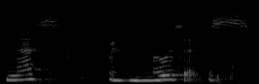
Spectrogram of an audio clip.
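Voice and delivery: hushed whisper of the title; librarian shushing whisper. Real, not acted. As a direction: breathe the words without voice. Reads book title, then repeats.

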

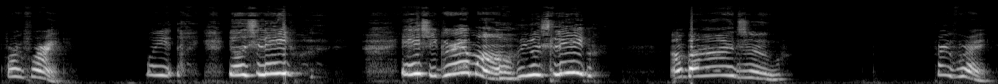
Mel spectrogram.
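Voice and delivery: high, loud sing-song calling of the pet; doting grandma call. Real, not acted. Doting grandma calling her pet Frank, high and loud. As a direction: coo at him loudly, way up high, to get him to come.

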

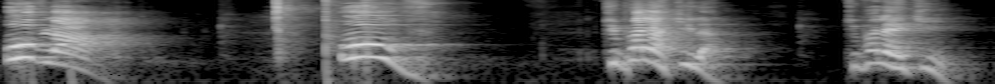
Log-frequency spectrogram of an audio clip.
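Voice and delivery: high, loud shouted demands; violent jealous husband. Acted. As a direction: bellow at the bathroom door. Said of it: "Pourquoi tu es violent comme ça?".

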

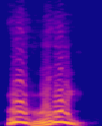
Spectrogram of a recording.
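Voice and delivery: high, loud cartoon dog whoop; a goofy dog's eager hoot; Scooby-Doo agreeing to the trap; Scooby cheer. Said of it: "said Scooby".

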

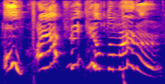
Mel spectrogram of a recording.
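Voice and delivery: high, fast, loud laughing shock. Real, not acted. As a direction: blurt it through laughter.

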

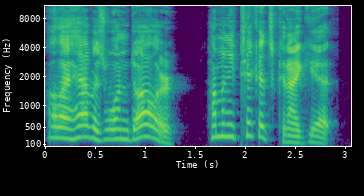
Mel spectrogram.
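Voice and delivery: put-on high girlish voice, quickening question; eager child counting her dollar; little girl. Yvonne asks about tickets.

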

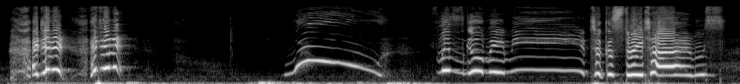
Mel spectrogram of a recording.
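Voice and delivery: high, loud victory shouts; ecstatic yelling. Real, not acted. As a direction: scream with triumph. Victory over boss.

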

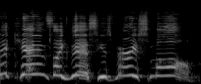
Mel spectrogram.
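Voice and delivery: high put-on diva voice. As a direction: chat up high as the star guest.

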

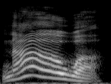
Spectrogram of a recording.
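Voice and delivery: loud, drawn-out exasperated no; emphatic refusal. Real, not acted. Host rejecting grown-up freshman flirting, emphatic refusal. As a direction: stretch it out loudly in protest.

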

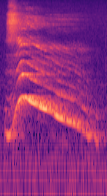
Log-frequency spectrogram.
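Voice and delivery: high, loud, long zoom; drawn-out whizzing noise, sliding down; zoom sound effect. A narrator's reading. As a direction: stretch it out like a beam shooting off. Light suddenly shoots out.

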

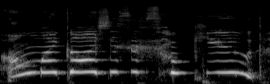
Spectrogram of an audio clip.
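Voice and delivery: high delighted gushing; excited squeal. Real, not acted. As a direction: coo over the cute little toy. Reveal of a cute toy.

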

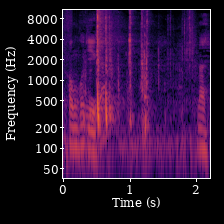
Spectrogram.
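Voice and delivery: ordinary talk

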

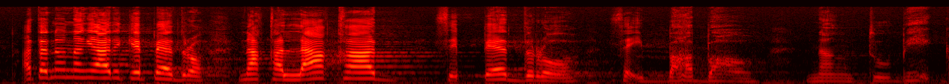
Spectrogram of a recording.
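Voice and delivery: ordinary delivery

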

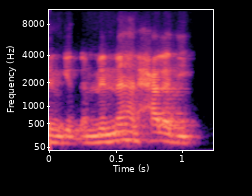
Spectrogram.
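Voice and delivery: normal talking voice

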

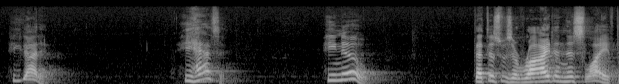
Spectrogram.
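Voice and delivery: high, rising bursts of praise; excited. Real, not acted. Preacher praising the college kid's faith, excited and high. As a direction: lift each short phrase with admiration.

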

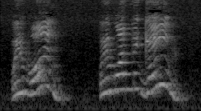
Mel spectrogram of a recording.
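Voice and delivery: very high, loud victory cry; excited yell. A narrator's reading. Tom after the winning run, jubilant yell. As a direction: celebrate at the top of the voice. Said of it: "Then Tom yelled".

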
